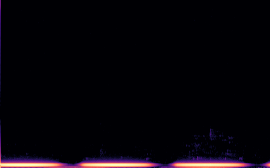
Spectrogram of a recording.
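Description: A gong rings out as a low, steady humming tone that swells and fades in about three long pulses with short gaps between them, with no voices.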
